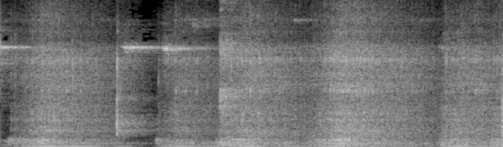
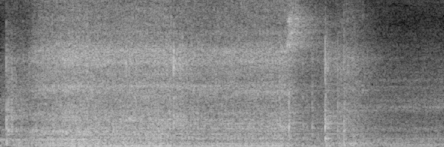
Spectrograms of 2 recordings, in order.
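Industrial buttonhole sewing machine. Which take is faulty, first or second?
first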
